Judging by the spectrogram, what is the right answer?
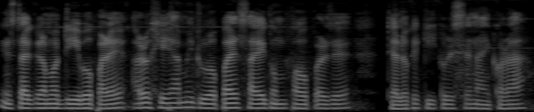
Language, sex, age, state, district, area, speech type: Assamese, male, 18-30, Assam, Biswanath, rural, spontaneous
